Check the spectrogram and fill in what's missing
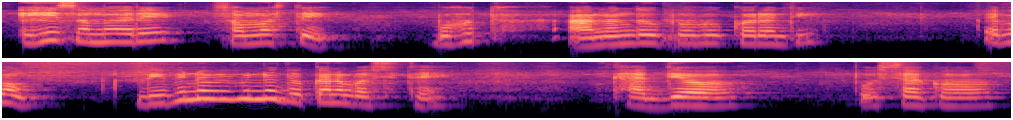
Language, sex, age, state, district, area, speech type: Odia, female, 18-30, Odisha, Bhadrak, rural, spontaneous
